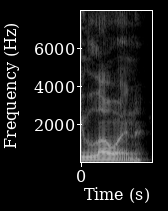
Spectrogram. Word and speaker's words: Lohan: news uh lindsay lohan her name has been mispronounced this entire time it's actually lowen that's my time that's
